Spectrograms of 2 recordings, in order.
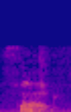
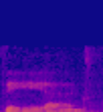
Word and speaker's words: CeX: the shop CES but the shop is actually pronounce this sex and it's so weird and it feel so wrong so I just call it cex because that's how it's spelt so oh yeah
